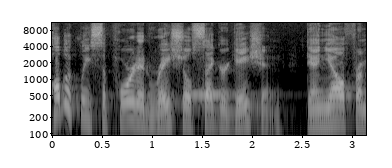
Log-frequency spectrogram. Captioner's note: bell rings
